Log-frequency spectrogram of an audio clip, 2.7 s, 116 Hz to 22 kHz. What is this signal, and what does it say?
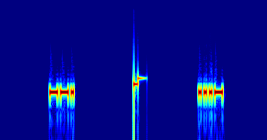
Morse code, heard as a keyed tone, about 45 wpm, 700 Hz. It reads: G V
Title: Single Letter-Number - Rapid-Fire 45wpm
